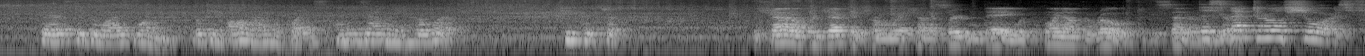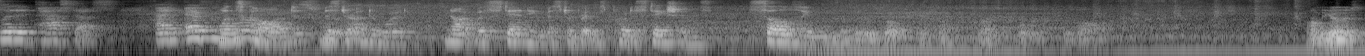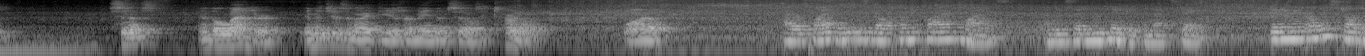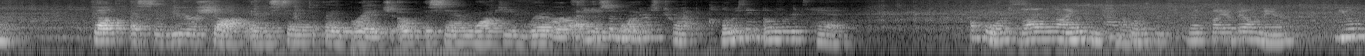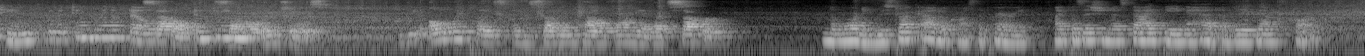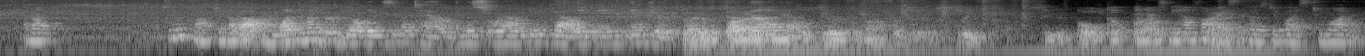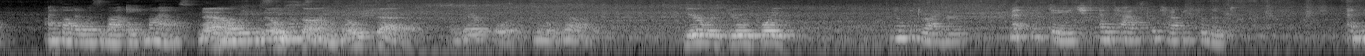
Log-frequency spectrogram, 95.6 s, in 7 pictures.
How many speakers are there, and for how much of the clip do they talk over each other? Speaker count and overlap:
10, about 12%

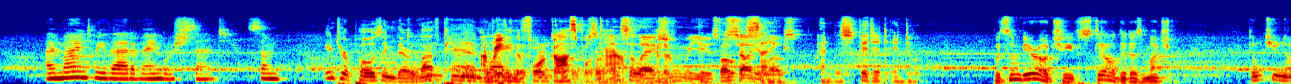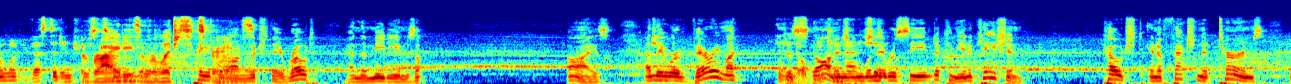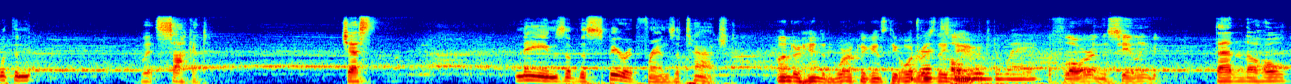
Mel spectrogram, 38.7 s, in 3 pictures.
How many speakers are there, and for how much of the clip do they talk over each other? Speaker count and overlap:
7, about 23%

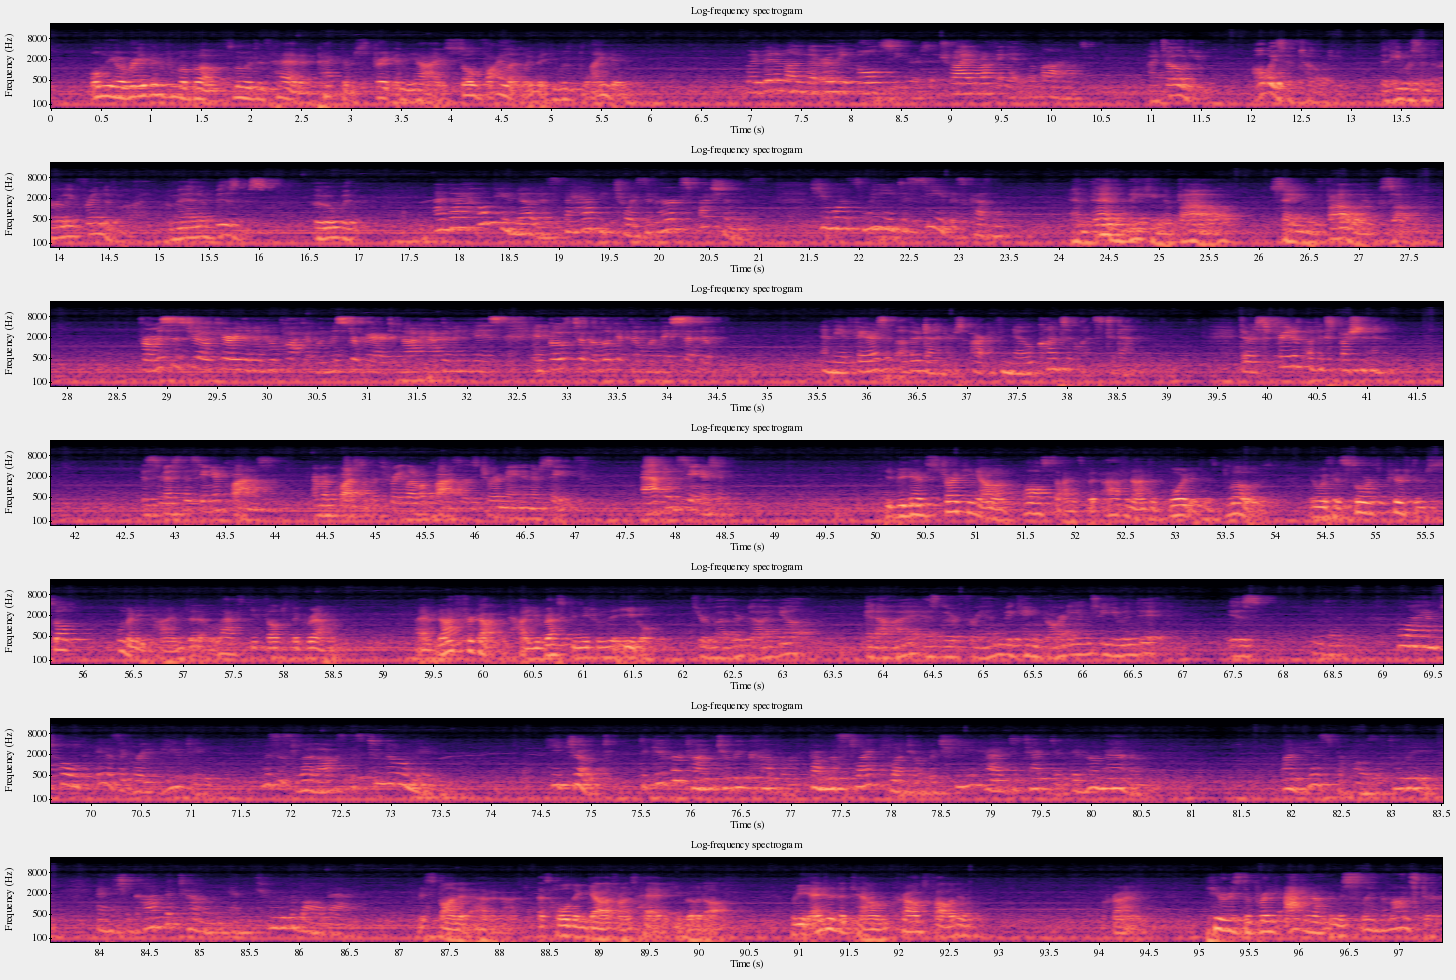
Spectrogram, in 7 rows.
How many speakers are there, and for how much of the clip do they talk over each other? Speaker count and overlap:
8, no overlap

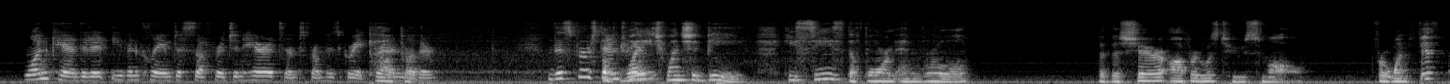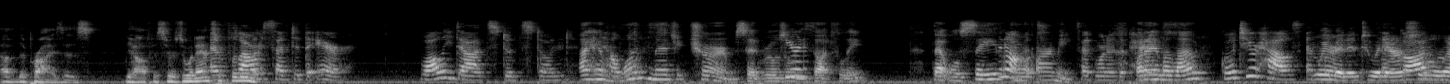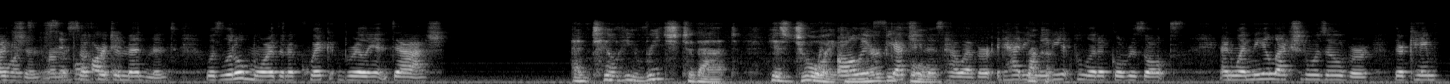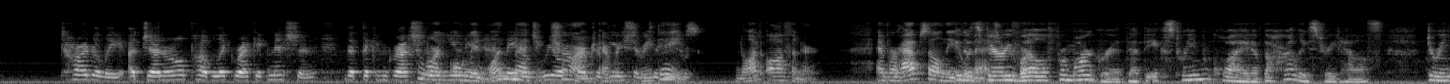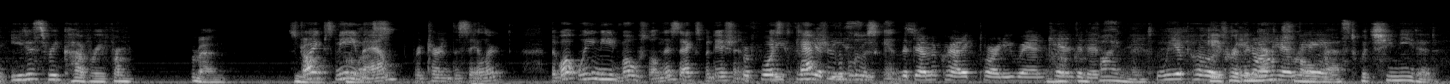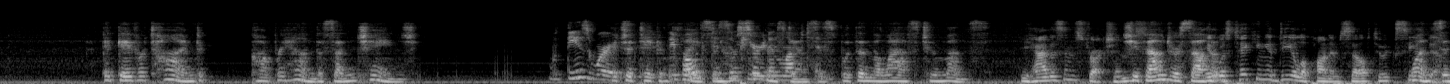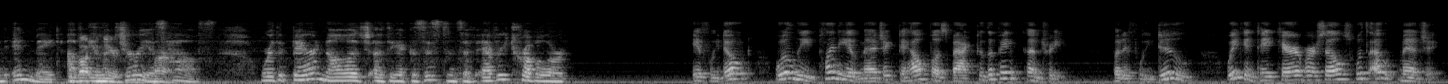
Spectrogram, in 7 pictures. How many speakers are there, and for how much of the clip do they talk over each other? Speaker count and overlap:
5, about 29%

